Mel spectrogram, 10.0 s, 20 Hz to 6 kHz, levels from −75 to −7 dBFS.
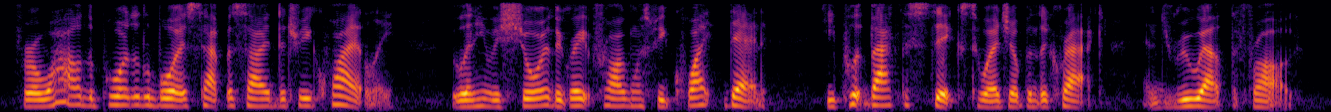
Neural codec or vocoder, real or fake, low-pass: vocoder, 22.05 kHz, 80 mel bands, WaveNeXt; fake; 5.4 kHz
